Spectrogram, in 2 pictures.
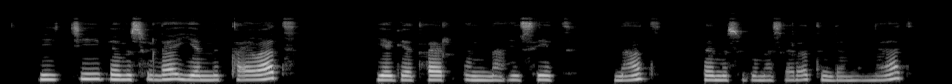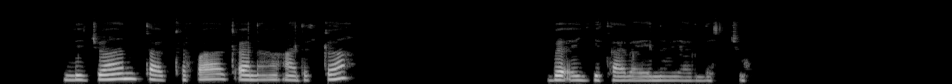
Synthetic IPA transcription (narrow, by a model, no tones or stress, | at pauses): bɨt͡ʃʼːibəmɨsɾulajːɛmːɨt̪ʰːajwat̪ʰ | jɛɡət̪ʼəɾɨnːaɛse̞t̪ʰ | nat̪ | bəmɨsluməsəɾət̪ɨnd̪əmːɨnːajat̪ | lɨd͡ʒwant̪ʰakʼːəfakʼənaːd̪ɨɾɡ̥a | bəʔɨjːɪt̪ʰalajnəwjalːət͡ʃːu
